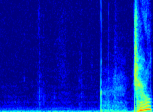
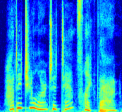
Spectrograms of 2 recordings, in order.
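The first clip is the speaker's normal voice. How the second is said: higher eager asking; eager question; 8 semitones higher than usual. A narrator's reading. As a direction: beg him to tell, excited. Animals beg Gerald.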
